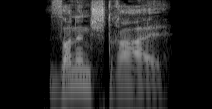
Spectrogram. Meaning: sunray
- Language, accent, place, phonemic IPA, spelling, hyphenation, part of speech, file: German, Germany, Berlin, /ˈzɔnənˌʃtʁaːl/, Sonnenstrahl, Son‧nen‧strahl, noun, De-Sonnenstrahl.ogg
